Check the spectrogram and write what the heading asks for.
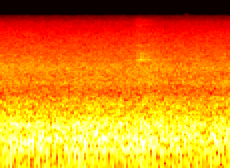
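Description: Steady rushing background noise with no clear pitch and no distinct events.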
